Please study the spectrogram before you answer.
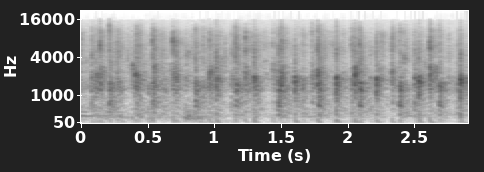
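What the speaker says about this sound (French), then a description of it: "Je pense que vous pouvez applaudir cette initiative et cette responsabilité également" Audience applause at a French round-table panel event: dense, steady clapping from many hands carries on loudly for the full three seconds, with no speech over it.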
